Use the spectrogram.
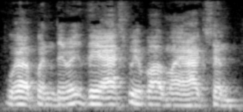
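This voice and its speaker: An older man from Chile with a Chilean Spanish accent, chatting at home in a halting way, full of fillers and restarts. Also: medium pitch, steady tone, bright, forceful tone. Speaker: interviewee. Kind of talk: casual conversation. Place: living room at home, indoors.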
